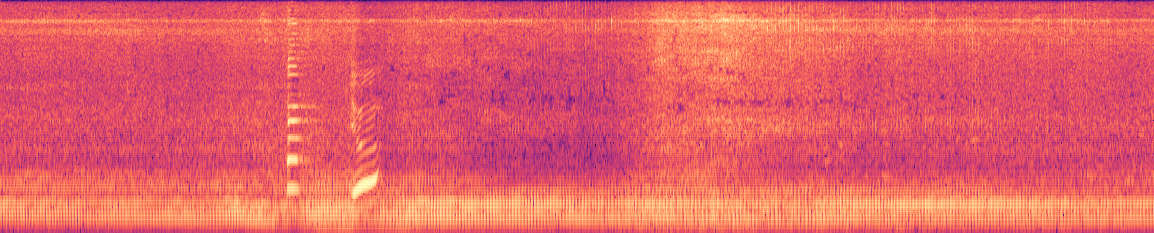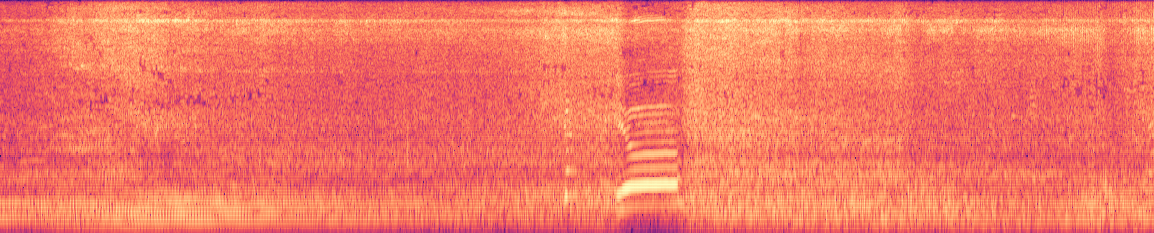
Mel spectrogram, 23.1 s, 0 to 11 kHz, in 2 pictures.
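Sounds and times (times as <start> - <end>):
bus engine running: 4.9 - 23.0.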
